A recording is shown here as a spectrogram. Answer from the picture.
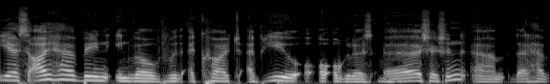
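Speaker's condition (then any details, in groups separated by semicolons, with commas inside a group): Down syndrome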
